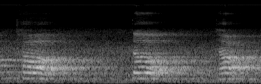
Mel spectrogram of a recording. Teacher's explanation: हर एक के उच्चारण में हमारी जीभ हमारे दांतों को छूती है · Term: दंत स्पर्श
